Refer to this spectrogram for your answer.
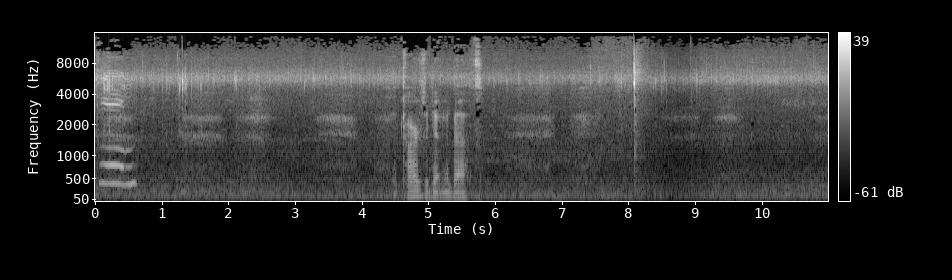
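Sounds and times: heavy rain hissing: 0.0s - 11.0s.

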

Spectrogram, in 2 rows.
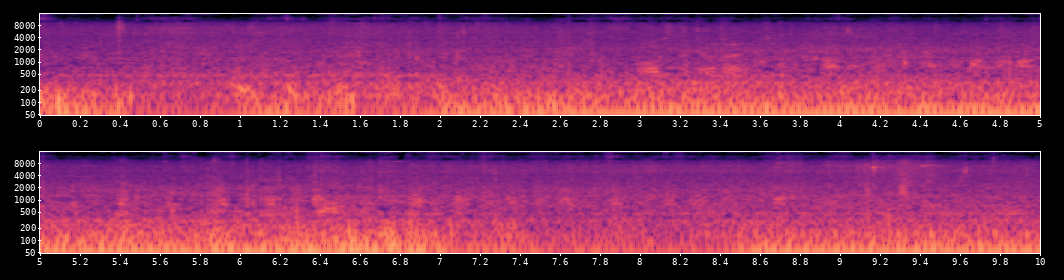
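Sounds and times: low steady rumble: 0.0s - 10.0s
paws pattering on wet ground: 0.0s - 10.0s.

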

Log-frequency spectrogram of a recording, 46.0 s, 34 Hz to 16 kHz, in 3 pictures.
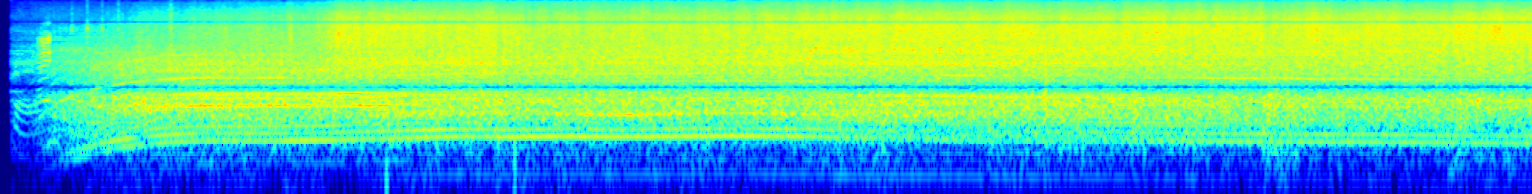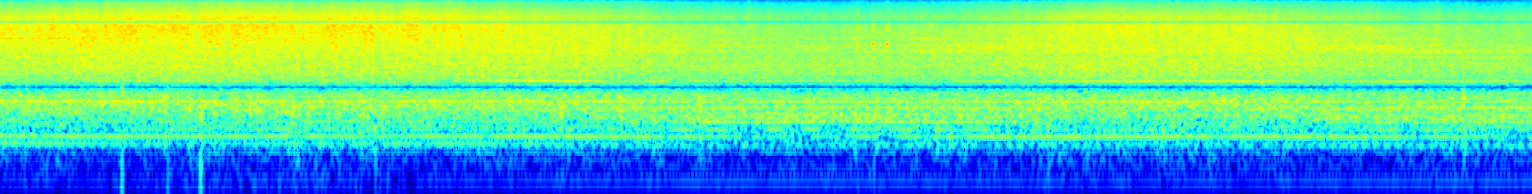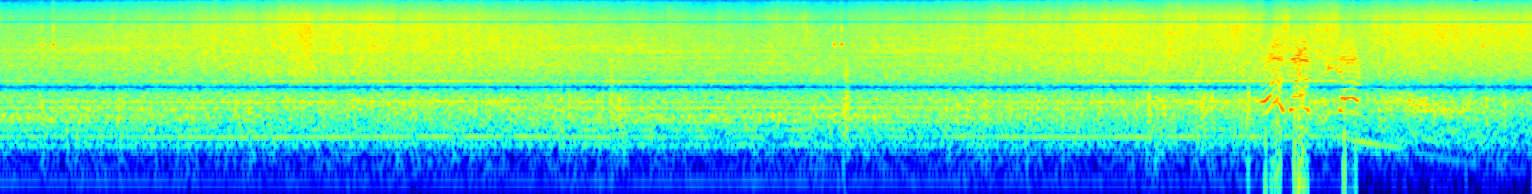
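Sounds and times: boat engine running: 0.0s - 45.9s
wind: 0.0s - 45.9s.

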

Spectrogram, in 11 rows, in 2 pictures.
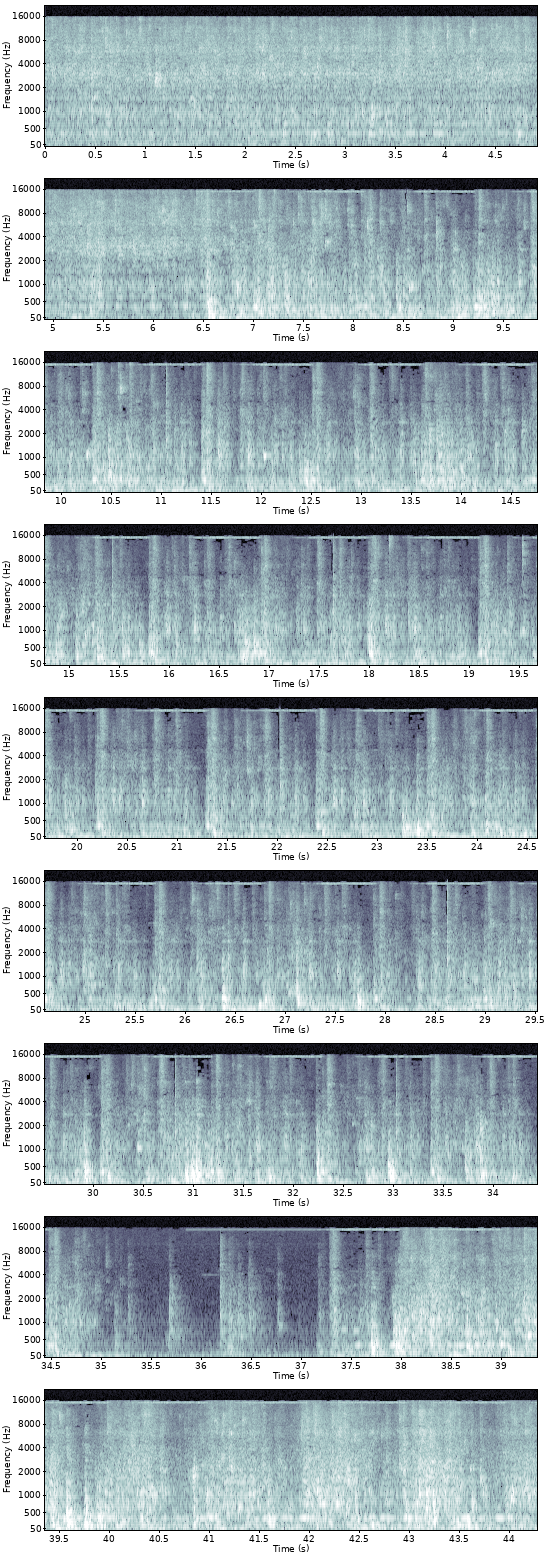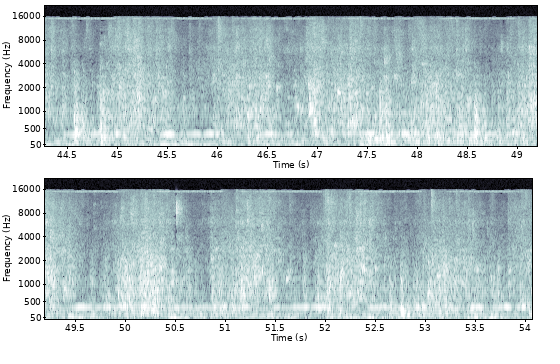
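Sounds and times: washing machine filling hiss: 0.0s - 9.4s, 37.4s - 54.0s
water sloshing and gurgling: 0.0s - 35.5s, 37.2s - 54.0s
low rumble of drum turning: 37.2s - 54.0s.

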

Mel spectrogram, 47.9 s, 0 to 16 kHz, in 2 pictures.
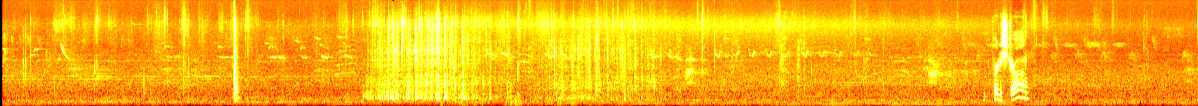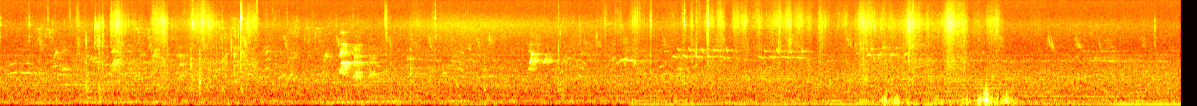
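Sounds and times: small birds chirping: 0.0s - 44.1s
push mower wheels rattling: 6.8s - 14.8s, 15.4s - 17.4s.

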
